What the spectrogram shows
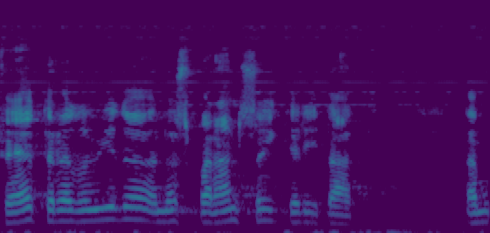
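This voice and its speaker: The man's speech moves at a very slow pace. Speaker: priest giving homily. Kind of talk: sermon. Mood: solemn, respectful. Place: church. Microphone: podium.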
